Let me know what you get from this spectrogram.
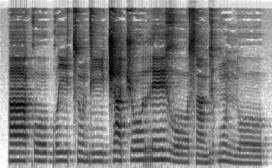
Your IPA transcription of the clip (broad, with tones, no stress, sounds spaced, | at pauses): aː˨ k oː˨ ɡʷ iː˨ t͡s ũ˨ d iː˨ d͡ʒ a˦˨ t͡ʃ oː˦ r eː˦ ɣ oː˨ s ã˨ ɡ ɪ˦ ɡʷ ũ˦˨ ɲ oː˨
